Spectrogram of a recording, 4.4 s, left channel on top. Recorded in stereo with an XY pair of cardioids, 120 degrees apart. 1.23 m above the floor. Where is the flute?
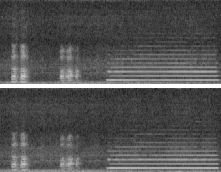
35° left, 4 m.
